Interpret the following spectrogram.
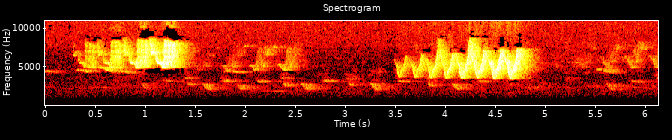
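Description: Songbird singing: two loud phrases of rapid, high trilled notes, about a second in and again around four seconds, with softer chirps between them.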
